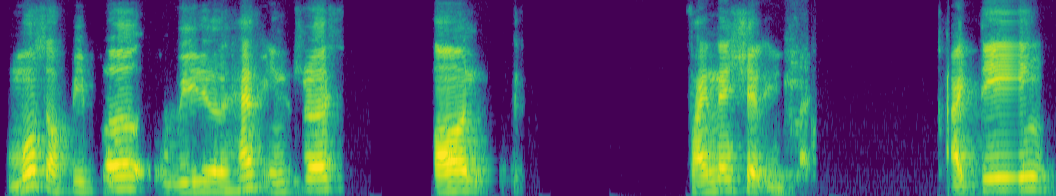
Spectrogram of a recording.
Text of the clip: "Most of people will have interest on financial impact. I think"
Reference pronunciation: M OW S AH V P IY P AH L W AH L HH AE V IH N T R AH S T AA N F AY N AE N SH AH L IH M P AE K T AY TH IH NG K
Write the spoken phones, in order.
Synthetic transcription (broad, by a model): M OW S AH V P IY P AH L W AH L HH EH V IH N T R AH S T AA N F AY N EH N SH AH L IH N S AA T AY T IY NG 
